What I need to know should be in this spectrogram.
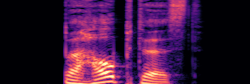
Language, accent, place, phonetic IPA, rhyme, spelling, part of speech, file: German, Germany, Berlin, [bəˈhaʊ̯ptəst], -aʊ̯ptəst, behauptest, verb, De-behauptest.ogg
- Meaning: inflection of behaupten: 1. second-person singular present 2. second-person singular subjunctive I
